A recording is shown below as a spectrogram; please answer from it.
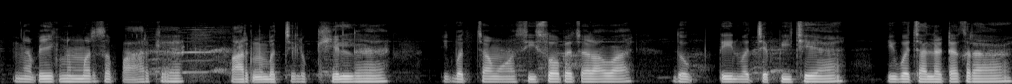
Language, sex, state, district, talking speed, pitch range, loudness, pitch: Hindi, male, Bihar, Araria, 185 wpm, 125-135 Hz, -19 LUFS, 130 Hz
